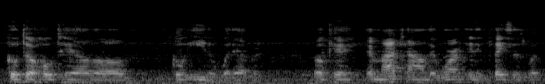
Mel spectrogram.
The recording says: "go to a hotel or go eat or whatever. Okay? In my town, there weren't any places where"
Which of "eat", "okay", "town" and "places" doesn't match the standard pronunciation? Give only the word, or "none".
none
